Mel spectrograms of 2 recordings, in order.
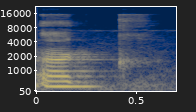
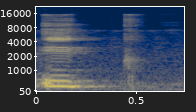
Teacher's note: کاف باریک ہے اس کو باریک پڑھیں گے، اس میں باریک سا ہمس ہوگا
